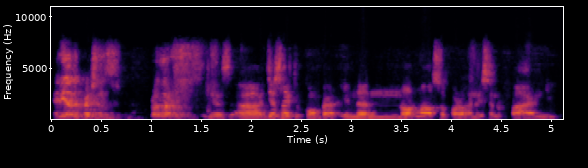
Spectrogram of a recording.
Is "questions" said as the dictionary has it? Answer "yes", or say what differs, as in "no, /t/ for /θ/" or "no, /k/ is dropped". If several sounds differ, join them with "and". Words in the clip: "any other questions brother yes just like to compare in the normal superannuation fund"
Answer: no, /tʃ/ is dropped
